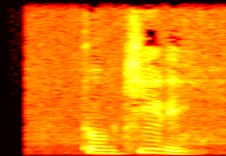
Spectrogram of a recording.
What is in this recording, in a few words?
"tʋb-kɩre", moore; temple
